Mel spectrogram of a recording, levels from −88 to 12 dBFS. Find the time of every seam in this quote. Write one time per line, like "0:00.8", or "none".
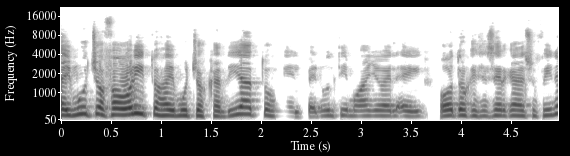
0:02.1
0:03.6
